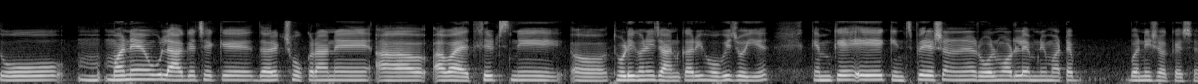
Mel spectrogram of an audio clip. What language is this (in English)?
Gujarati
